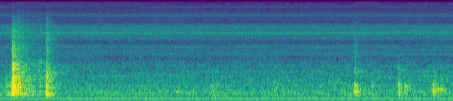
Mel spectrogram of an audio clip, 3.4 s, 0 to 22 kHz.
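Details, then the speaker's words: Bernina 1020 sewing machine that needed on/off switching for the foot pedal to work and began running slowly on its own: low steady hum with faint clicks, motor stays on with switch off; pedal dead, circuit board fault suspected. "oh no, it won't turn off now, and the foot don't work. There's a new one. Turn it off. The switch is off."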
